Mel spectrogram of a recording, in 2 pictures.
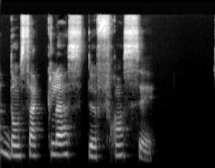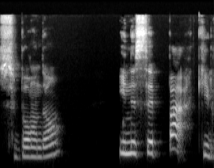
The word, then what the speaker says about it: cependant: Cependant, il ne sait pas qu'il va passer son examen aux limites de la zone pénombre.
